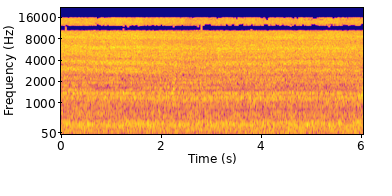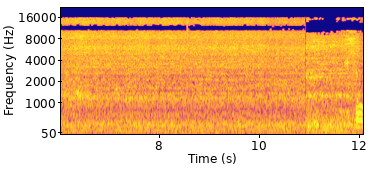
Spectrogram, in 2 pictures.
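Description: Steady outdoor street noise: a low, even engine-like rumble of traffic, growing slightly louder near the end.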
